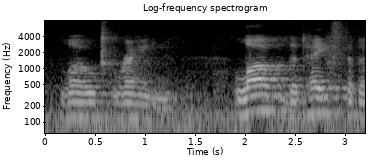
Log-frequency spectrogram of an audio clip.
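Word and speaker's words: Llano: the night sky over low rain Accent on both syllables low rain loved the taste of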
